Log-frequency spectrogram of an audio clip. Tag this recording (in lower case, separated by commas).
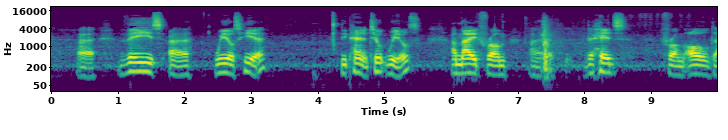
speech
